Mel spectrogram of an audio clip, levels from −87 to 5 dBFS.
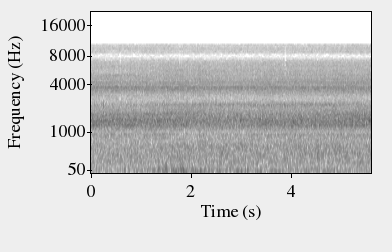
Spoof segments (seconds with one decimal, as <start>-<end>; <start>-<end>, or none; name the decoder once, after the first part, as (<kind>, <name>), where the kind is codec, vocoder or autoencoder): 0.0-0.5 (vocoder, BigVGAN v2); 1.0-5.6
